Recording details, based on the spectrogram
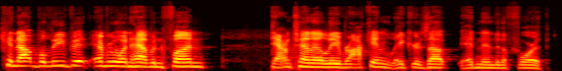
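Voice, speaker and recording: A young man doing live play-by-play commentary, excitable, with quick asides and frequent laughs. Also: high-pitched, no room sound, clean studio sound. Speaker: fan play-by-play host.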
